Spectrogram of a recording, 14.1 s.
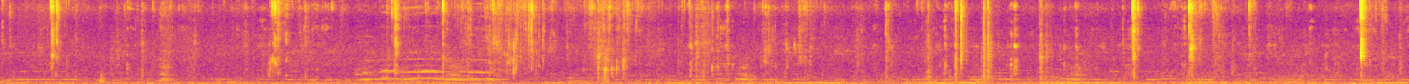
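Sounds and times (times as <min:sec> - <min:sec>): chewing and lip-smacking: 0:00.1 - 0:14.0
rooster crowing: 0:03.6 - 0:05.2.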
